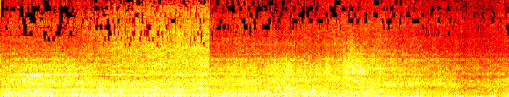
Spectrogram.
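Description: ATV engine running steadily while the machine is ridden uphill, its note shifting about four seconds in.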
